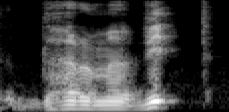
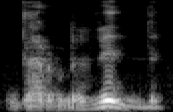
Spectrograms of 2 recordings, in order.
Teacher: So when you see dharmavit, that simply means that the D has changed to a T by the general rules of sandhi. And of course, if in a sentence it's followed by a word that beginning with a voiced consonant or a vowel, then of course it would revert to being dharmavid.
